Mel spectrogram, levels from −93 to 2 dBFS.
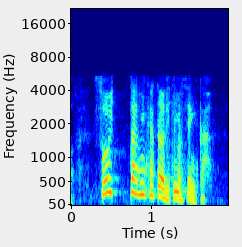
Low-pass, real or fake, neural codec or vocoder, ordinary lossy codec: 5.4 kHz; fake; codec, 16 kHz, 8 kbps, FreqCodec, smaller model; Opus, 16 kbps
